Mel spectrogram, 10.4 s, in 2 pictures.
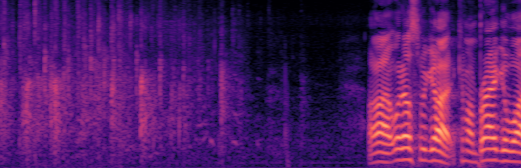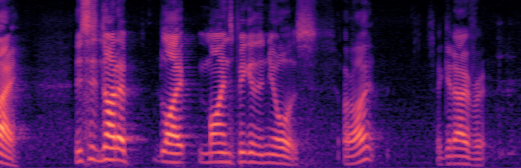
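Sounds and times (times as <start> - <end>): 
golf clap: 0.0 - 3.0
speech: 3.7 - 9.0, 9.6 - 10.2.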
